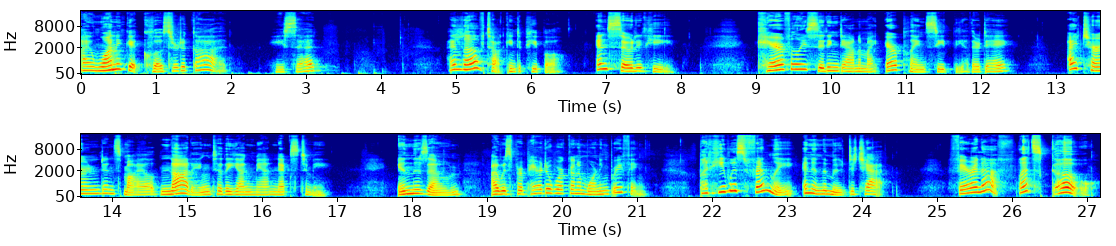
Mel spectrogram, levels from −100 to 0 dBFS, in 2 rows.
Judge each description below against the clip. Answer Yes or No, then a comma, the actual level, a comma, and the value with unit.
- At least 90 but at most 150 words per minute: Yes, average, 145 wpm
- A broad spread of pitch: Yes, wide, 7.5 semitones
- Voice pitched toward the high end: Yes, high, 205 Hz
